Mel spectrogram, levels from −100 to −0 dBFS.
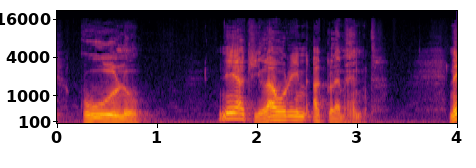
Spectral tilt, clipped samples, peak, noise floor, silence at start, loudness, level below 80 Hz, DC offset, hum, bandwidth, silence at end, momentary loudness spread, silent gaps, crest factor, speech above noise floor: -6.5 dB/octave; under 0.1%; -8 dBFS; -58 dBFS; 0.25 s; -25 LUFS; -52 dBFS; under 0.1%; none; 13 kHz; 0 s; 14 LU; none; 18 dB; 33 dB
